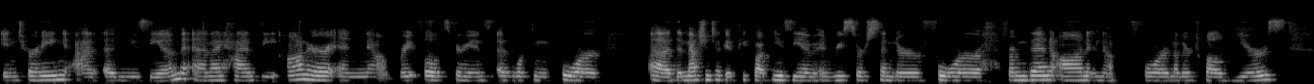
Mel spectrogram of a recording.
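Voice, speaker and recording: A woman speaks slowly in an unremarkable speaking voice at medium pitch. Her intonation stays fairly even. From eastern Connecticut. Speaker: museum director. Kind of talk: panel talk. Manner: frequent fillers.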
